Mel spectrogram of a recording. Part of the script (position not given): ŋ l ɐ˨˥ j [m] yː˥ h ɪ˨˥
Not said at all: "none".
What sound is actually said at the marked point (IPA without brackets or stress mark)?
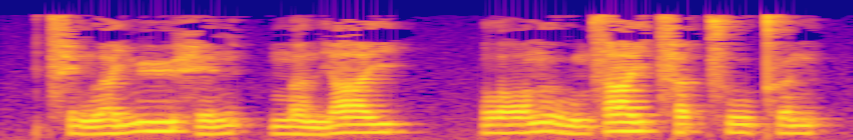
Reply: m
